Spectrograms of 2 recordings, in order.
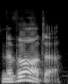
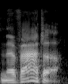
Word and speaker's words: Nevada: because you know i i've always heard and from americans admittedly mostly east coast americans that there's the american battleship of pearl harbor the uss nevada but apparently according to natives of the state it's nevada and i did actually hear somebody from the northwest of the united states call it nevada and i'm i'm pretty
